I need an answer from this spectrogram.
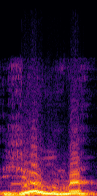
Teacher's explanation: واولین کا قاعدہ بغیر کھینچے بغیر جھٹکا دیے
